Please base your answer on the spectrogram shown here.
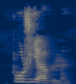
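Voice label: "пужъявны", Komi, female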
